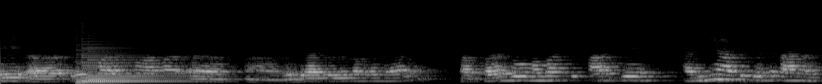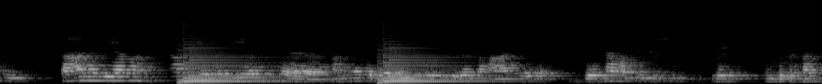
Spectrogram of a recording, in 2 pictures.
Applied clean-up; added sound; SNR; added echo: none; Acoustic guitar / Strum; 2 dB; reverberation time 0.9 s.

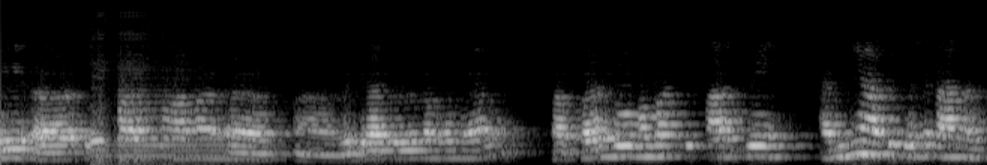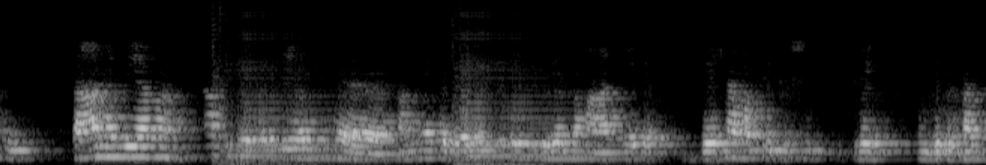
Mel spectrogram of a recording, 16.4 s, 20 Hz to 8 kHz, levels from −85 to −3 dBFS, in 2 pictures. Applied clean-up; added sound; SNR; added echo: neural separator model SepFormer DNS4.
